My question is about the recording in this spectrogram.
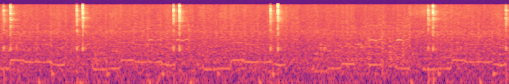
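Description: Computer mouse clicking: a handful of sharp clicks, some in quick pairs, spaced a second or two apart.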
